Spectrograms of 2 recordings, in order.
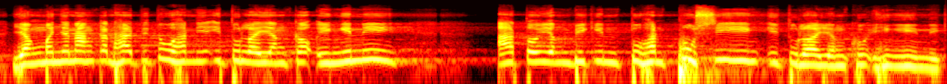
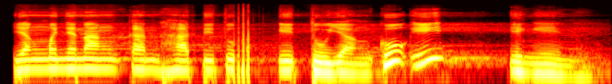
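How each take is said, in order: First: Lifted song line. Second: Slow, drawn out kuingini; slow song line. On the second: Preacher repeats the lyric to the church, slow and drawn out. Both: Shown as a demonstration. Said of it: "Tadi lagunya saya ulang-ulang".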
